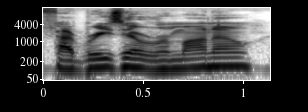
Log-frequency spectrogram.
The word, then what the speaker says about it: Fabrizio Romano: Is it Fabrizio Romano? Is that how you say his name? – Yeah.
